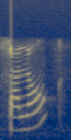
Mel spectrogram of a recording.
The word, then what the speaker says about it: salon: C'est salon. C'est prononcé de cette façon parce que c'est français.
